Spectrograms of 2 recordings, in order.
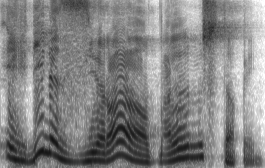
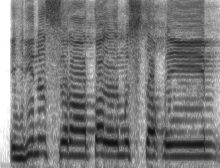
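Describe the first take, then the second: First: The s in sirat is voiced like z. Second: The s in sirat is emphatic and heavy. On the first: "Maka turun riwayat pakai zai"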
